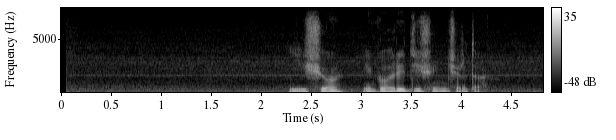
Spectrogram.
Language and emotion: Russian, neutral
